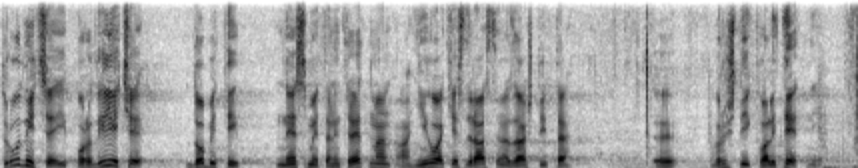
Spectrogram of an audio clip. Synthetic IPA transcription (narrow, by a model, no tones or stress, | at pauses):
t̪ɾuːd̪nit̪seipo̞ɾod̪iʎet͡ɕe̞ | d̪o̞bit̪i | ne̞smet̪anit̪ɾe̞t̪mana̰ɲixo̞ʋat͡ɕe̞zd̪ɾaːst̪ʋenazaːʃt̪it̪a | ʋr̩ʃi̥t̪ikʋalit̪et̪nḭjḛ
